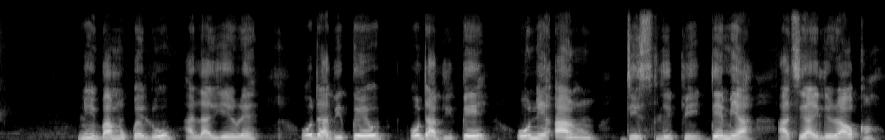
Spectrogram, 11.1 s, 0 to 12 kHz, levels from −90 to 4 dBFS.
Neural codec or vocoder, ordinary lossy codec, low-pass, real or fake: codec, 44.1 kHz, 7.8 kbps, Pupu-Codec; none; 10.8 kHz; fake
